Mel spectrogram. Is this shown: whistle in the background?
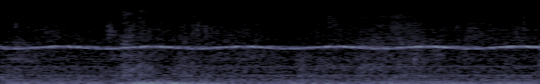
yes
